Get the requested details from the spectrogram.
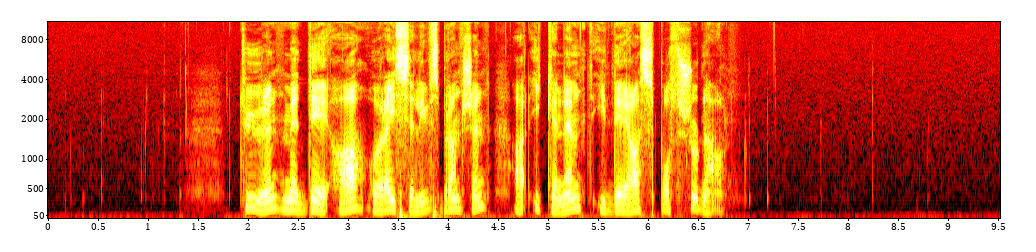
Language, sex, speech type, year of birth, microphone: Norwegian, male, read, 1971, Sennheiser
